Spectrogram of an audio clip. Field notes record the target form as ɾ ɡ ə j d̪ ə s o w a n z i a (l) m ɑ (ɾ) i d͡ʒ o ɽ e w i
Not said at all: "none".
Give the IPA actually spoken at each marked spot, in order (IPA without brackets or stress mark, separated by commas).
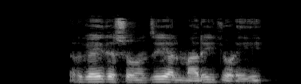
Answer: l, ɾ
